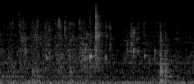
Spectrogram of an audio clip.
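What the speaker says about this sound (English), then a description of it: "So we're going to wash these peas." Black-eyed peas being washed in water in a pot lid, quiet sloshing and trickling with a couple of brighter splashes as the water is stirred by hand.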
